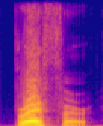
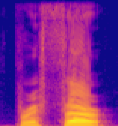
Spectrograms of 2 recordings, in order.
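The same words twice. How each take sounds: First: The stress is on the first syllable. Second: The stress is on the second syllable. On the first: The speaker calls it wrong. "no es prefer" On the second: The speaker calls it right. "la sílaba fuerte, está al final, porque es prefer"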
